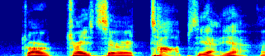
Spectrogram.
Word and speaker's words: Triceratops: Hey, hey, Triceratop. Or Triceratops.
